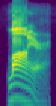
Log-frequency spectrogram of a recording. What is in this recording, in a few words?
"lyre", American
